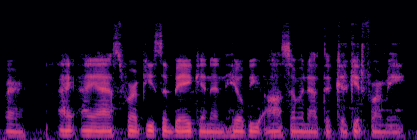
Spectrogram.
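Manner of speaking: a soft, quiet take on a mild friend; a kid mimicking someone gentle and humble; mock Paul. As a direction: kid quietly imitating a meek companion. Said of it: "Paul sounds like this".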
